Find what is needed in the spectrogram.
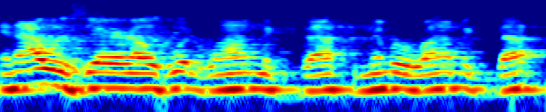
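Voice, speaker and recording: Fairly quick, somewhat breathy speech from a man, fairly high in pitch yet dark and mellow in tone, monotone with flat intonation, with audible room echo. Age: 70s. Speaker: gym owner. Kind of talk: casual chat.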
